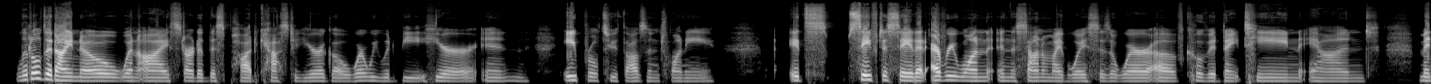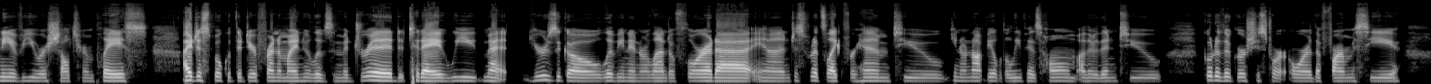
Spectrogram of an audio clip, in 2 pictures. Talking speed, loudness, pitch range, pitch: 195 wpm, -17 LUFS, 155-170 Hz, 160 Hz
